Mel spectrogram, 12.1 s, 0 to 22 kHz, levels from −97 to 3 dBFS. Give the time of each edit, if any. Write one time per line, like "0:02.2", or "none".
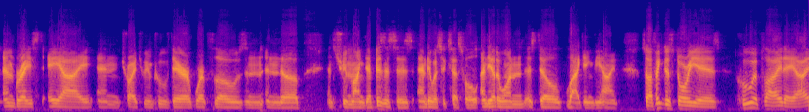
none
